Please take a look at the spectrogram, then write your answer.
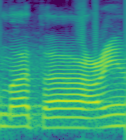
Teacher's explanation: کو زیادہ لمحہ نہ کر، متاعن اتنا ہوگا، متاعن نہیں ہے، تا کو ایک الف کے برابر مد اصلی ایک الف ہوتی ہے، زیادہ لمحہ نہیں کریں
